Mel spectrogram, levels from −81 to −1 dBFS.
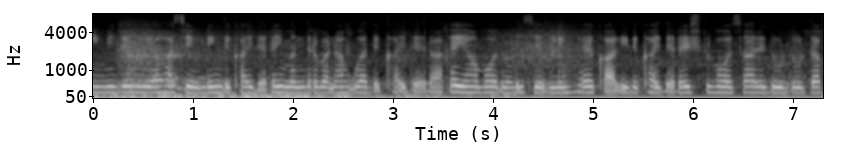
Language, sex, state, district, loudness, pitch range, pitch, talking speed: Hindi, female, Chhattisgarh, Bastar, -25 LUFS, 195-210 Hz, 205 Hz, 230 wpm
